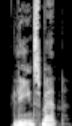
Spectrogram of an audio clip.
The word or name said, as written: lensmand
